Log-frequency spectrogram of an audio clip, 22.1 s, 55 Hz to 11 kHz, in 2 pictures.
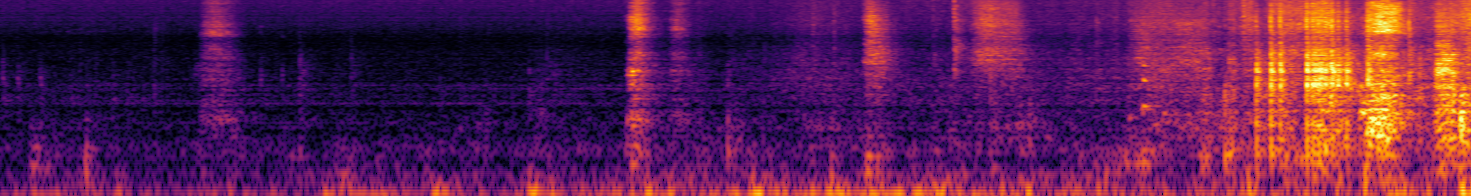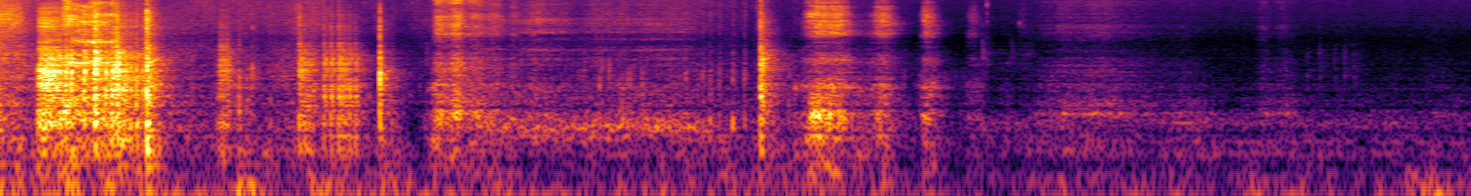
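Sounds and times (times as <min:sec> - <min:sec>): close breathing and sniffing: 0:06.4 - 0:07.8, 0:09.8 - 0:11.8, 0:14.2 - 0:21.0
clothing rustling: 0:08.2 - 0:14.2.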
